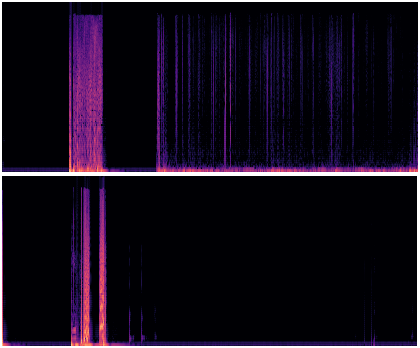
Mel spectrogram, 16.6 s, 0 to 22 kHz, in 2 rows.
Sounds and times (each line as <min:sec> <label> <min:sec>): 0:01.4 roecrd scratch 0:02.1
0:03.1 roecrd scratch 0:08.4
